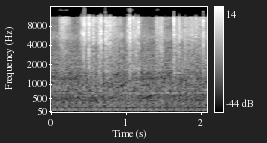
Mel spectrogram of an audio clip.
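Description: A balled-up wad dabbed and rubbed over a painted journal page, making a few faint, short crinkly rustles.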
